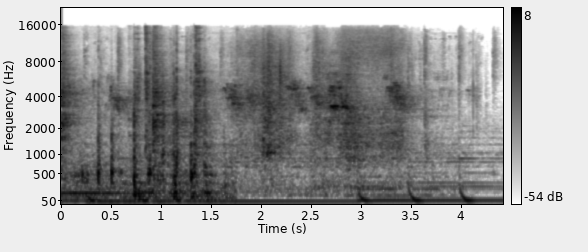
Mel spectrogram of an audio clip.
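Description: A quick run of sharp clicks and clatter in the first second and a half, from a MotorGuide trolling motor's kickstand mount being worked, over background music.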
